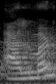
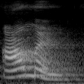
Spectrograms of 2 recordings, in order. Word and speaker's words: almond: D tan almond no this is not Alma this is almond this is almond chilli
